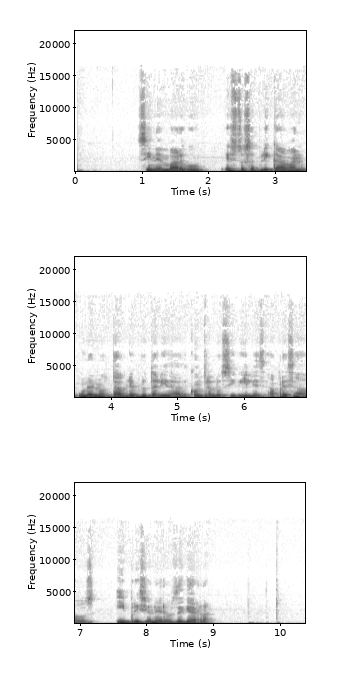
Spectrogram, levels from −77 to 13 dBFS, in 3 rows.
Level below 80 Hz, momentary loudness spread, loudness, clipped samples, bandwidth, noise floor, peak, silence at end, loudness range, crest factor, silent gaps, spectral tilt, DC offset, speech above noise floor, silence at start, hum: -44 dBFS; 9 LU; -17 LUFS; under 0.1%; 16 kHz; -54 dBFS; -2 dBFS; 0.4 s; 3 LU; 14 dB; none; -7.5 dB/octave; under 0.1%; 38 dB; 0 s; none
